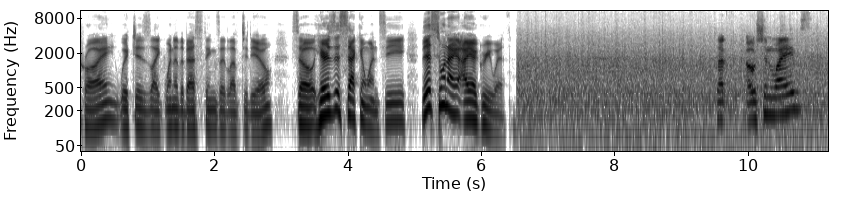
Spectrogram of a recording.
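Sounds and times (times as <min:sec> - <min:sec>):
speech: 0:00.0 - 0:06.7, 0:09.5 - 0:11.0
rain on a roof: 0:06.6 - 0:11.2.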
